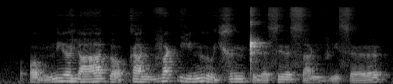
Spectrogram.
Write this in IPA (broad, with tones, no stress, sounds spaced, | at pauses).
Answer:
ʔ ɔ˨˩˨ m n i˧ ə̯ j aː˧˥ ɗ ɔ˨˩˦ k a˧ ŋ v a˦˥ k̚ ɣ i˧˥ n l u˨˩ j ɣ ə˧ ŋ ʈ i˨˩˦ ə̯ s ɨ˧ ə̯ s a˨˩ ŋ v i˨˩ s əː˧˥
